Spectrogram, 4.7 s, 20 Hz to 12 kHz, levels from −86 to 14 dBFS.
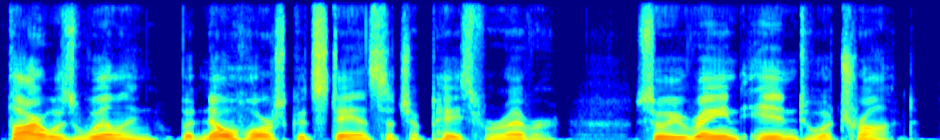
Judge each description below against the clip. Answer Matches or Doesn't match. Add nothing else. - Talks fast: Matches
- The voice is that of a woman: Doesn't match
